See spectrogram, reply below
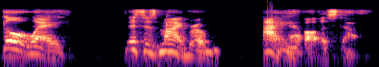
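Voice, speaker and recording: A man's voice: medium pitch, huge pitch swings, measured pace, sharp tone, slightly rough, exaggerated voice. A man voicing a small boastful male kobold who thinks he is a dragon, talking in broken, possessive phrases. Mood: grumpy. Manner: broken grammar, repeats no, possessive.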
